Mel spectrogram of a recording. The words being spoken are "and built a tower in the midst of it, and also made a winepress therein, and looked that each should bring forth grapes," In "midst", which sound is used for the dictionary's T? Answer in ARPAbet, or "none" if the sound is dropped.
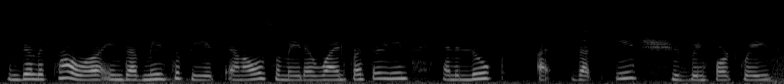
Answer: none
